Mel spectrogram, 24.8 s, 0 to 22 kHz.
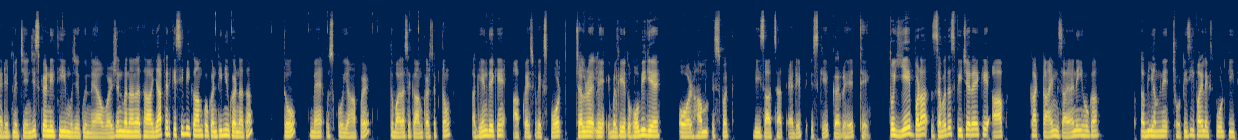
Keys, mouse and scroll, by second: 4.2-8.9 drag, 9.7 alt+Tab, 14.1 alt+Tab.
